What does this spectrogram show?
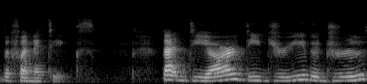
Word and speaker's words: Diedre: My name is Diedre. My name will forever be mispronounced in French. So my name is Diedre, and in French, that is Diedre.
